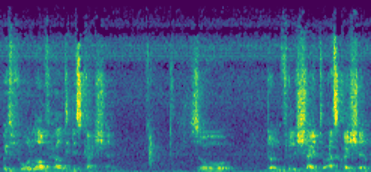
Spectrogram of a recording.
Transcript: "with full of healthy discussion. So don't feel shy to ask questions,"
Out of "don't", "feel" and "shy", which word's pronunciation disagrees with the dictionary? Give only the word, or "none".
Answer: none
